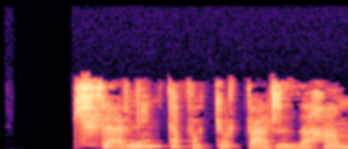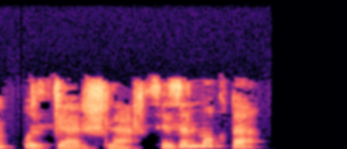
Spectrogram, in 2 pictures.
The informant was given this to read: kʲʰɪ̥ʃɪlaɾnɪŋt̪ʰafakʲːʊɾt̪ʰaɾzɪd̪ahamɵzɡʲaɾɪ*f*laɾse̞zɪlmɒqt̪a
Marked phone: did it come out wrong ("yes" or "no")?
yes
